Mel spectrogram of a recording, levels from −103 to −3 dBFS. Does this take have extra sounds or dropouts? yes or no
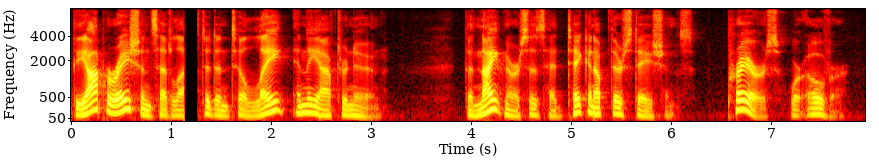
yes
